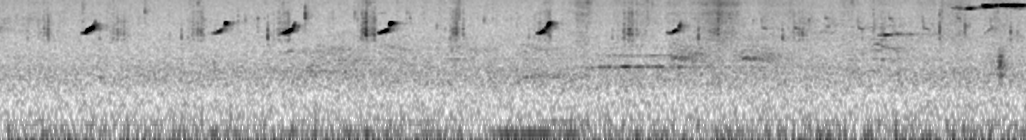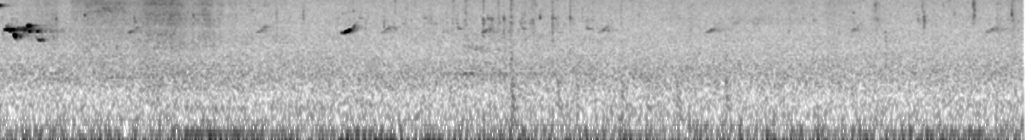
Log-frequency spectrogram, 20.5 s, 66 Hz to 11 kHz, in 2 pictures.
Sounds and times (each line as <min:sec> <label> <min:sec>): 0:00.0 wind 0:20.5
